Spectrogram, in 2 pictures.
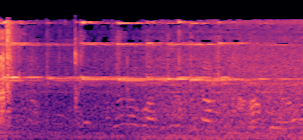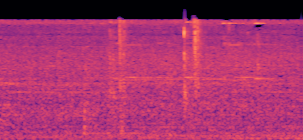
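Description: Indistinct background voices over a steady low hum, with a few sharp clicks and a thin steady high tone that fades out about halfway through.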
